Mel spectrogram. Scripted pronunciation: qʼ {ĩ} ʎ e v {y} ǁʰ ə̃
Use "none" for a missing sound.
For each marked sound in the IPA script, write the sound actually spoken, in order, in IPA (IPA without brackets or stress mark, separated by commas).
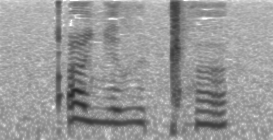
i, y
